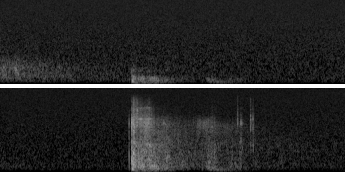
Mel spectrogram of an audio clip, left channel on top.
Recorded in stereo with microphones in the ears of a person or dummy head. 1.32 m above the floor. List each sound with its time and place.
Only background noise.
